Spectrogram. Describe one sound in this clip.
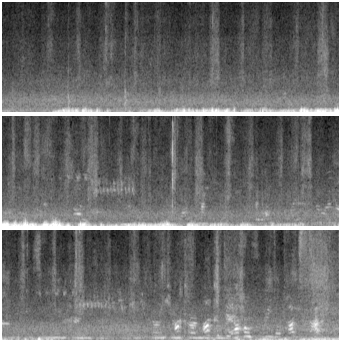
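Wind buffets outdoors in gusts.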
